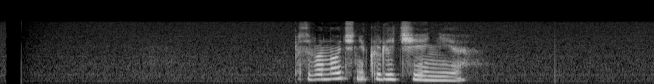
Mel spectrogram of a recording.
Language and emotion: Russian, neutral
